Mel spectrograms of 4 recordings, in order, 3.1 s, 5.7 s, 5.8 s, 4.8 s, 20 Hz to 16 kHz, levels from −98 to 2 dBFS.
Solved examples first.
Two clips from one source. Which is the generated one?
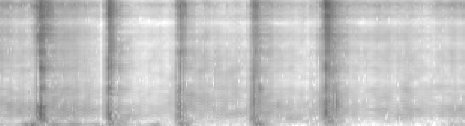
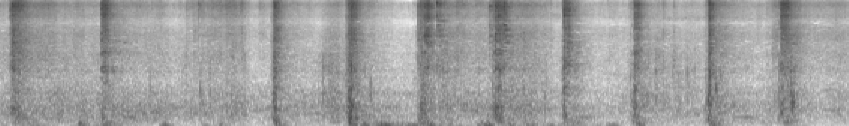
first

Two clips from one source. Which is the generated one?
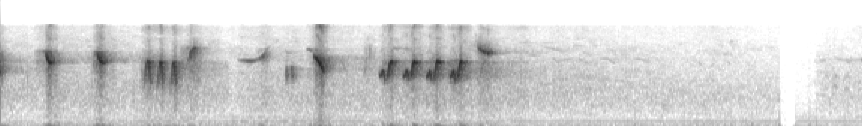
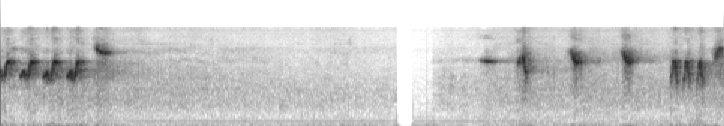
second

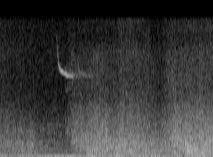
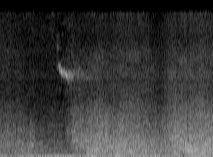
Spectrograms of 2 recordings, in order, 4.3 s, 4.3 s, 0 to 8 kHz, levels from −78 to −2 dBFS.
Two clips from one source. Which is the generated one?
second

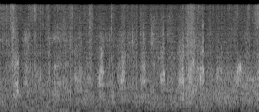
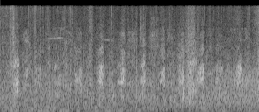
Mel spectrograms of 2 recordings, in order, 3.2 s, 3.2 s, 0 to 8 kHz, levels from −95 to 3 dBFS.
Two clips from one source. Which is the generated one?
first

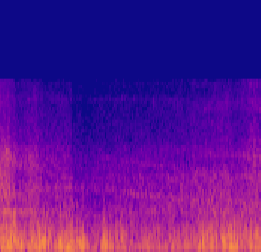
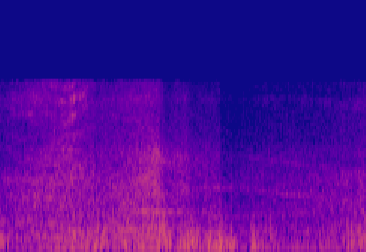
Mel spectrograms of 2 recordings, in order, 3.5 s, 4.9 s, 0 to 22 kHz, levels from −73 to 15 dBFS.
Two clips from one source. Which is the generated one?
first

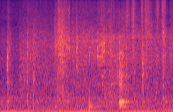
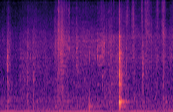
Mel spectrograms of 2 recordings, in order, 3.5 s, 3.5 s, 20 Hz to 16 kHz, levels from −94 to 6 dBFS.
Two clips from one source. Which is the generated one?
second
